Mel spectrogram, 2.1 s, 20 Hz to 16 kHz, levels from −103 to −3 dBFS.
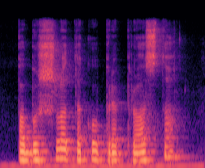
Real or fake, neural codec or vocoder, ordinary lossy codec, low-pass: real; none; none; 10.8 kHz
